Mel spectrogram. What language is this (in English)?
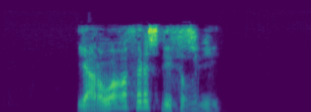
Kabyle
